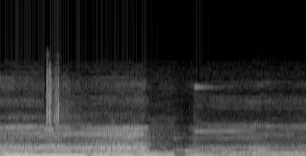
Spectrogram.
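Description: Thai classical ensemble music accompanying a dance: sustained melodic notes with a wavering, ornamented line in the first second, and a single bright metallic stroke about half a second in.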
